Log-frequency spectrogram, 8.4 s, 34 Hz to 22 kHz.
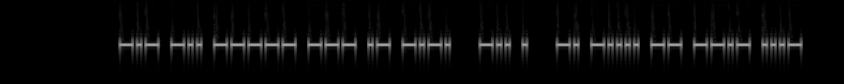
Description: Morse code, heard as a keyed tone, about 28 wpm, 700 Hz. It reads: KD0OAC DE N6MQV
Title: USA Callsign DE Callsign 28wpm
